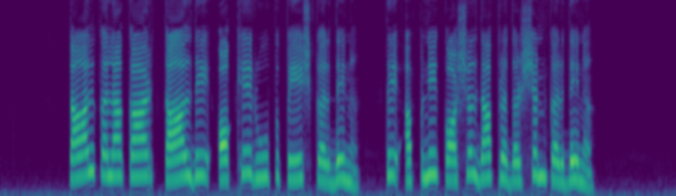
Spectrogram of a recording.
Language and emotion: Dogri, neutral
